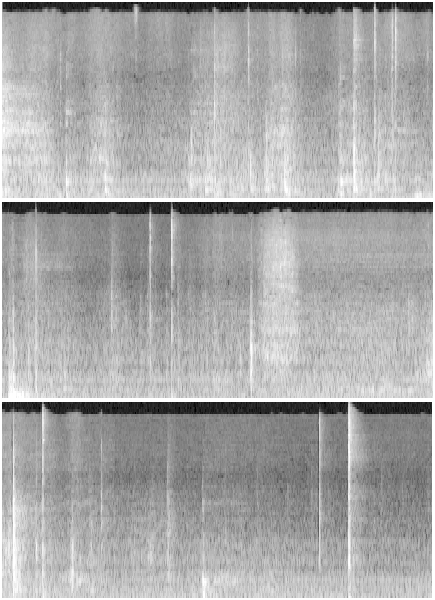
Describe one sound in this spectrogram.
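Small knocks and rustles come from handling things on a table close by.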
